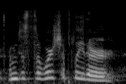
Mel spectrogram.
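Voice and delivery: feeble Satan impression. Satan pleading to the warrior angel, mock meek. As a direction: make the devil a meek weakling.

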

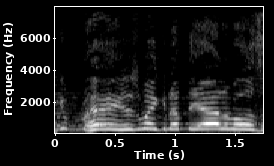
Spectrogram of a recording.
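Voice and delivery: put-on annoyed kid. Kid woken by the animals, high and cranky. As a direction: whine about the noise like a sleepy kid. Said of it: "and now the kid's like".

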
